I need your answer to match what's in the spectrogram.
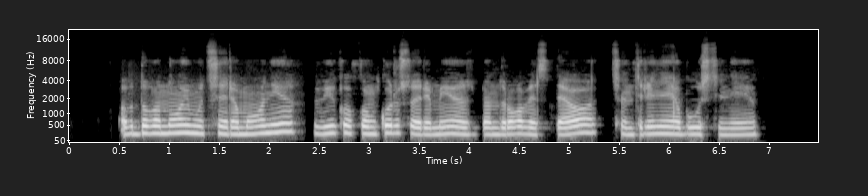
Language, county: Lithuanian, Vilnius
